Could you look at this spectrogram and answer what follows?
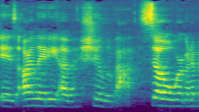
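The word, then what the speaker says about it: Šiluva: a lesser-known marian apparition called our lady of shaluva some people call it our lady of siluva and other people call it our lady of sheluva it's very confusing a lot of people pronounce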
